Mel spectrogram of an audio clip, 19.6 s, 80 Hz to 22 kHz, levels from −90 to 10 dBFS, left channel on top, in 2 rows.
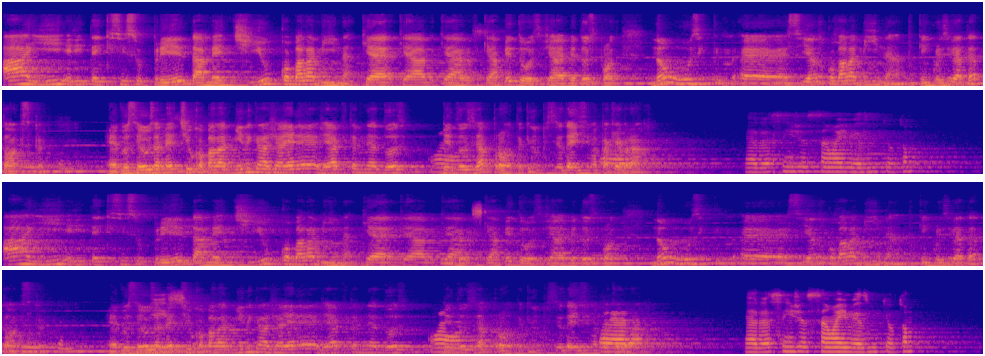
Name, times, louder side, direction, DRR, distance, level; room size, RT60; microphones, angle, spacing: voice 1, 0.0-10.3 10.8-16.3, left 5 dB, 45° left, 0.4 m, -26 dB
sound 1, 5.4-11.9, left 2 dB, 65° left, 1.1 m, -36 dB
voice 2, 10.0-10.5 11.3-11.5 14.1-14.4 15.8-16.2 17.2-18.9, right 6 dB, 45° right, 0.4 m, -28 dB
15.0 x 9.3 x 3.4 m
head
